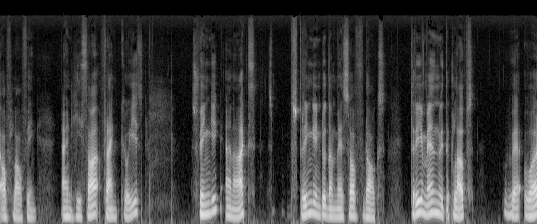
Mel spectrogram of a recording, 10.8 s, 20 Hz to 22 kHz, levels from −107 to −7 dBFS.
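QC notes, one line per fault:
No technical faults were found in the signal.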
